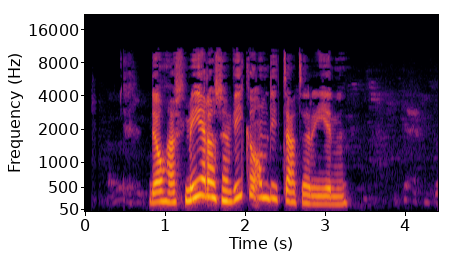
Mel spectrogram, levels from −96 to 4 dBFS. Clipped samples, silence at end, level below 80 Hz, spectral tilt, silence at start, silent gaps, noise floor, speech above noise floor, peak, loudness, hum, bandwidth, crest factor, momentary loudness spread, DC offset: under 0.1%; 1.15 s; -76 dBFS; -5 dB/octave; 0.8 s; none; -60 dBFS; 42 dB; -4 dBFS; -19 LUFS; none; 11 kHz; 18 dB; 10 LU; under 0.1%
